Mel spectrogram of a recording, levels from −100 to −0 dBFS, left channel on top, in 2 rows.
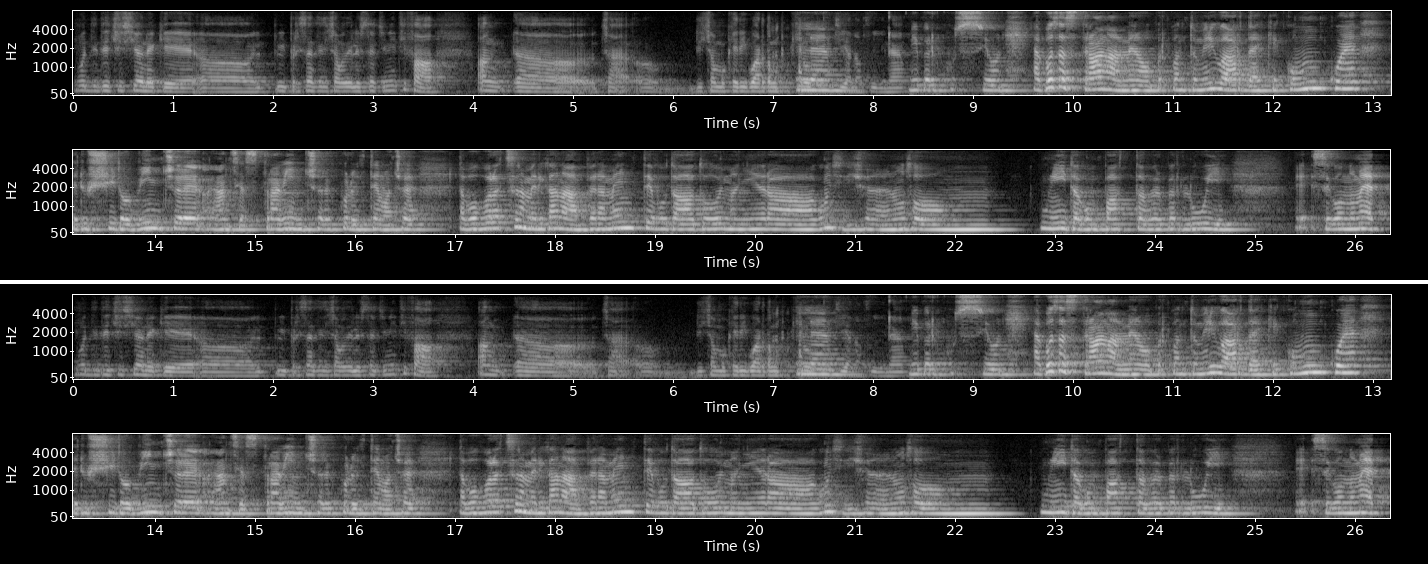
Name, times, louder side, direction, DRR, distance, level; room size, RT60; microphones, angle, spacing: voice 1, 0.0-8.3, left 3 dB, 80° left, 1.4 m, -39 dB
voice 2, 7.2-7.7 8.4-22.4 22.8-26.2, left 1 dB, 25° left, 1.9 m, -27 dB
19.0 x 17.5 x 8.6 m
head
